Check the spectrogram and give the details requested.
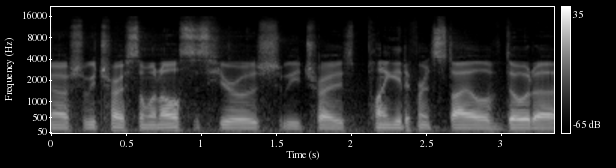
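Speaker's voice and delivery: plain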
